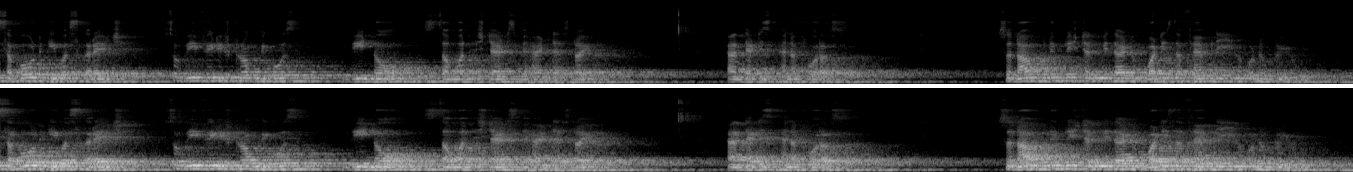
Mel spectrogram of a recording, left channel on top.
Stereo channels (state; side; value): quieter; left; 6.8 dB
